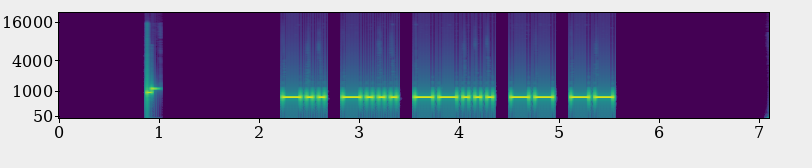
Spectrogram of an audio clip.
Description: Morse code, heard as a keyed tone, about 21 wpm, 700 Hz. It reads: DB7MM
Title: 2023 SOTA Activator Call Signs - 20wpm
